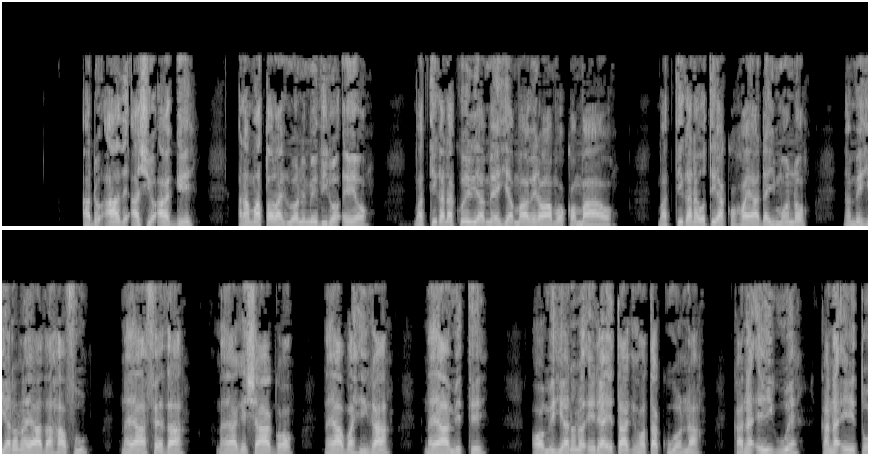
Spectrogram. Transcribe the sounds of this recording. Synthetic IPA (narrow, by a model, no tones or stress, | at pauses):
andoʔaðeʔaɕjɔʔaɡe | aɾamatɔɾaɣiɾwɔnemeðiɾɔʔejɔ | matiɣanakweɾiɾamɛɦiamaweɾawamɔkɔmaɔ | matiɣanaɣotiɣakoɦɔjadaimɔnɔ | nameɦiananajaðaɦafu | najafɛða | najaɣeʃaɡɔ | najamaɦiɣa | najamete | ɔmeɦiananɔʔeɾeaetaɡeɦɔtakuɔna | kanaʔeiɣuwɛ | kanaʔeːtwa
